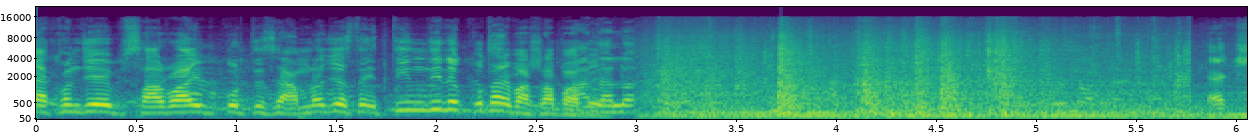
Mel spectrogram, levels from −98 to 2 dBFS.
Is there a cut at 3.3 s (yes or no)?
no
